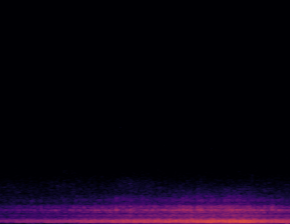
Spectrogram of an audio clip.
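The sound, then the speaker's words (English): A steady engine drone with a low, rumbling tone that gradually swells louder over a few seconds, as a government jeep drives back toward the city at a constant pace, with no one talking. “An hour later, Gino Romero and I were heading back toward the city in the government jeep, leaving behind us the wrecked plane, the crushed trees, and the lonely slope on the mountain.”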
